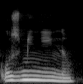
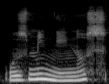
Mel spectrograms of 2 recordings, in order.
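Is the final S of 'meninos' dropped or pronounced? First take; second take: dropped; pronounced. First: The final S sound is dropped. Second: The final S sound is pronounced. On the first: "vira os menino" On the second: "assimilação do S no final"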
